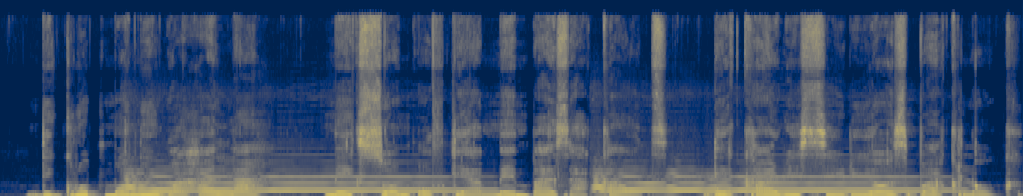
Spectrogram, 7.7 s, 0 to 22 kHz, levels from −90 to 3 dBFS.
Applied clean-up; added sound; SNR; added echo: none; Wind instrument, woodwind instrument; 5 dB; none.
